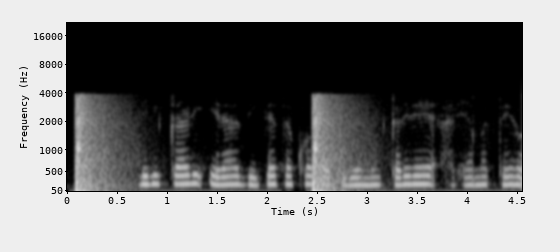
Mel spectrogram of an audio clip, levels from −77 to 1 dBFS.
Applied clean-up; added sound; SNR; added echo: none; Gunshot, gunfire; -1 dB; none.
